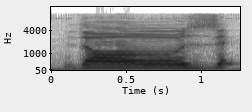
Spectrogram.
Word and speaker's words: those: And ملاحظة سريعة إنه لا تنطق هذه these ولا هذه those، النطق الصحيح هي بالزا، these those، تماما زي ما بننطق هذه.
